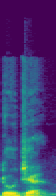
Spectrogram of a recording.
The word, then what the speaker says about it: Dzogchen: world which is called it's pronounced chen right so do jen d z o gen and it's a very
